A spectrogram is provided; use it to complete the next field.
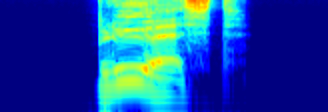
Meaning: second-person singular subjunctive I of blühen
- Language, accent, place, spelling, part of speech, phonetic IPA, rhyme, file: German, Germany, Berlin, blühest, verb, [ˈblyːəst], -yːəst, De-blühest.ogg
